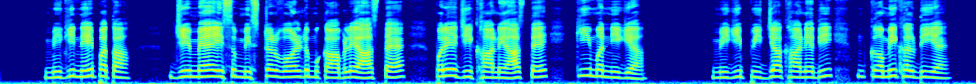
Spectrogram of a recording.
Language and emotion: Dogri, sad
